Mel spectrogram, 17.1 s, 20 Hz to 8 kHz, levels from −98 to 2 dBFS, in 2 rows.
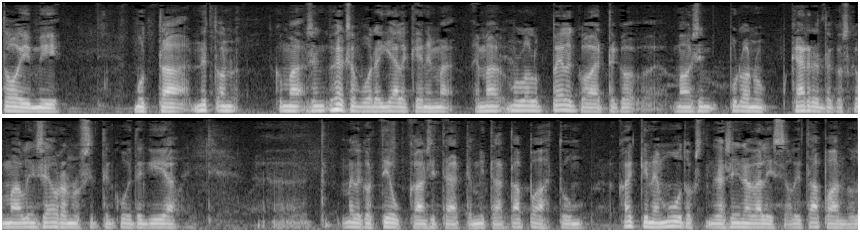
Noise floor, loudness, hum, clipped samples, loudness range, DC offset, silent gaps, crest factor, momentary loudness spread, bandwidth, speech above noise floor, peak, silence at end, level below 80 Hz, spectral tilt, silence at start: -46 dBFS; -22 LUFS; none; under 0.1%; 5 LU; under 0.1%; none; 18 dB; 12 LU; 8 kHz; 25 dB; -4 dBFS; 0 s; -44 dBFS; -7.5 dB/octave; 0 s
